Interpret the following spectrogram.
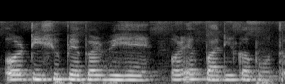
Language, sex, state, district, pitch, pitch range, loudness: Hindi, female, Arunachal Pradesh, Papum Pare, 220 Hz, 210-230 Hz, -15 LUFS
